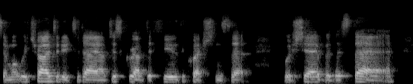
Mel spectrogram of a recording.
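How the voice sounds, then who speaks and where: A man with an English accent. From England, London. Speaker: education administrator. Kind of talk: webinar presentation. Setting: video call.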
